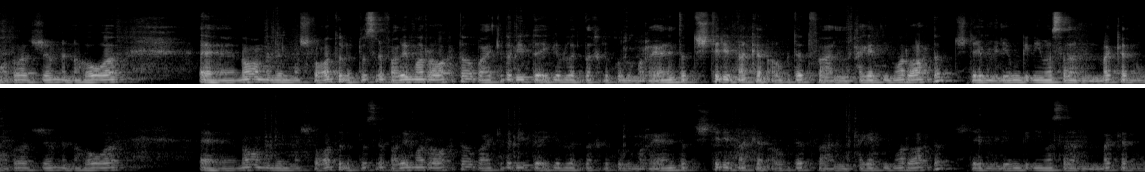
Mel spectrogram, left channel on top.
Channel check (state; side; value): quieter; right; 12.5 dB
